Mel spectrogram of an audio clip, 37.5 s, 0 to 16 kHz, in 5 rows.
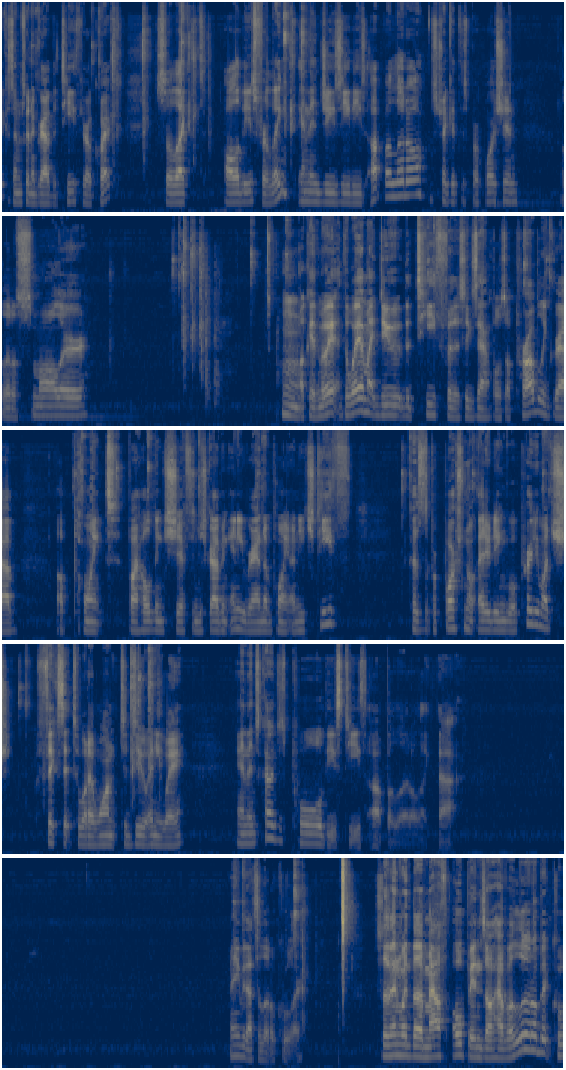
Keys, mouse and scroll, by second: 0.3 shift+click, 1.1 shift+click, 2.3 ctrl+l, 3.7 g, 10.0 ctrl+z, 10.8-12.0 middle drag, 12.0-12.6 scroll up 1, 12.6-13.1 scroll up 1, 13.1 click, 14.6 shift+click, 15.9 shift+click, 16.5-17.5 shift+middle drag, 17.5 shift+click, 18.3 shift+click, 19.3 shift+click, 20.2 shift+click, 21.1 shift+click, 22.1 shift+click, 22.6 shift+click, 23.1 scroll down 2, 24.1 g, 33.4-33.8 scroll down 1, 33.8 Tab, 34.2 scroll down 2, 34.5-37.0 middle drag, 37.0-37.4 drag.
